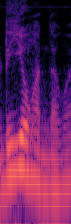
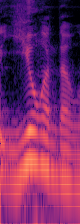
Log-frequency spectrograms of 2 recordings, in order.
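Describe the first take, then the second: First: The word begins with an r sound. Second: The word begins with a vowel sound. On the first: This is the North Korean form. "북한은 리용한다고 하죠" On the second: This is the South Korean form. "우리는 뭔가를 이용한다고 하지만"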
